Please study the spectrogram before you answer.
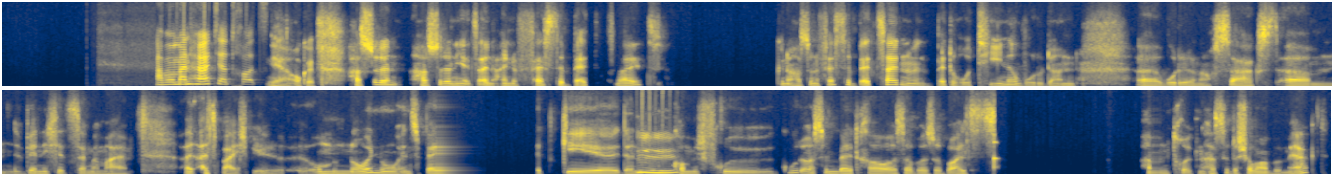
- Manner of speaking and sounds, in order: distorted speech; tapping; other background noise
- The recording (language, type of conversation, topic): German, advice, Wie schaffe ich es, nicht immer wieder die Schlummertaste zu drücken und regelmäßig aufzustehen?
- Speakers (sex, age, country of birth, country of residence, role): female, 30-34, Germany, Germany, user; male, 40-44, Germany, United States, advisor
